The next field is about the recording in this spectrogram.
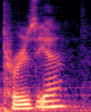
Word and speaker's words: parousia: we have what is called the parousia. That's not how a Greek person would pronounce it, but that's how we'll pronounce it,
